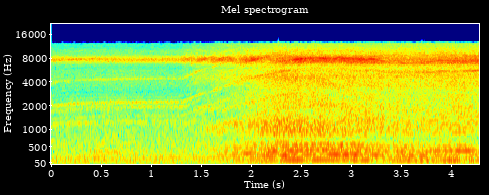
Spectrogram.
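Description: OFM GQuad-8 octacopter's eight motors and propellers spinning up with a rising whine as it lifts off. It then settles into a steady, louder hum as it hovers low with no payload.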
